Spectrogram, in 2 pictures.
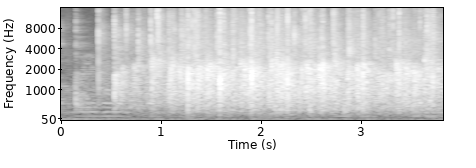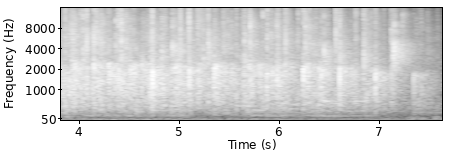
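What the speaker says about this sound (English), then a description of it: "Let's have another round of applause for you." An audience breaks into sustained applause, dense steady clapping that starts abruptly, holds loud and even for several seconds, then tapers off.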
